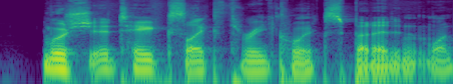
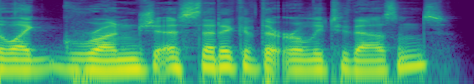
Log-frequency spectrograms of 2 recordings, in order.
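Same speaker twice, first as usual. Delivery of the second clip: usual speaking voice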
